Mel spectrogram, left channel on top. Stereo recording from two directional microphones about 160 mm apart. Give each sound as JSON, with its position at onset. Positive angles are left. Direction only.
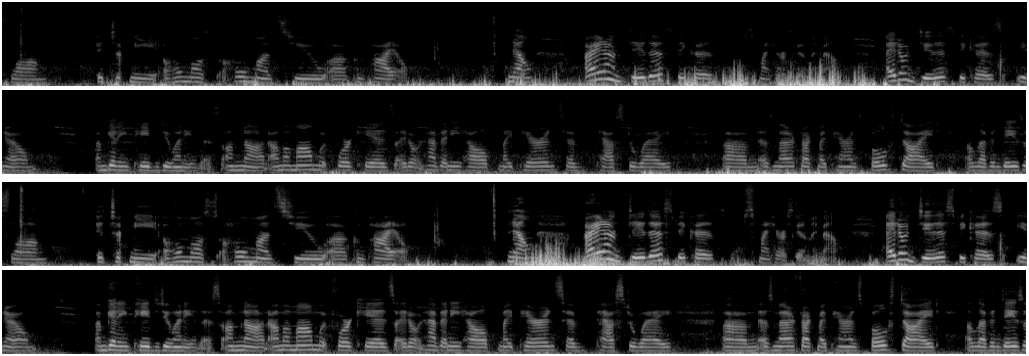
{"t": 0.1, "sound": "a woman's voice", "side_deg": -20}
